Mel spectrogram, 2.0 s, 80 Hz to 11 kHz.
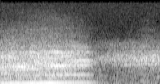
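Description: Car fitted with a supercharged Rover 1.8-litre K-Series engine gives a strong, steady engine drone with a clear low tone that drops away abruptly after about a second, leaving a softer whirring hum.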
